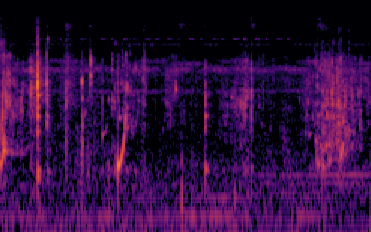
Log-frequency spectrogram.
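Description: Shallow river water stirred by hand: light splashes and drips in scattered small bursts, with a sharp click about half a second in and a busier spell of splashing near the end.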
